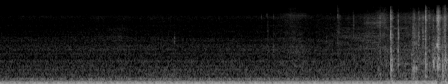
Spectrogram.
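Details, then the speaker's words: 2002 Dodge Dakota 4.7 L V8 after no-parts fix for erratic idle and rough shifts, minimum TPS relearned: low steady rumble at even idle around 600 rpm as IAC counts settle, no stumbles or hunting; smooth. "now the I accounts are dropping until the idol stabilizes at whatever it wants my 600 rpm it's a v8 you know hey can I let low real smooth I like it"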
